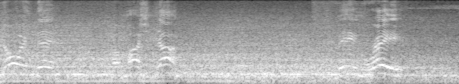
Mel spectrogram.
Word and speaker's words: Mashiach: Knowing that a Mashiach being raised, a Mashiach, that's how you say it in the Hebrew.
